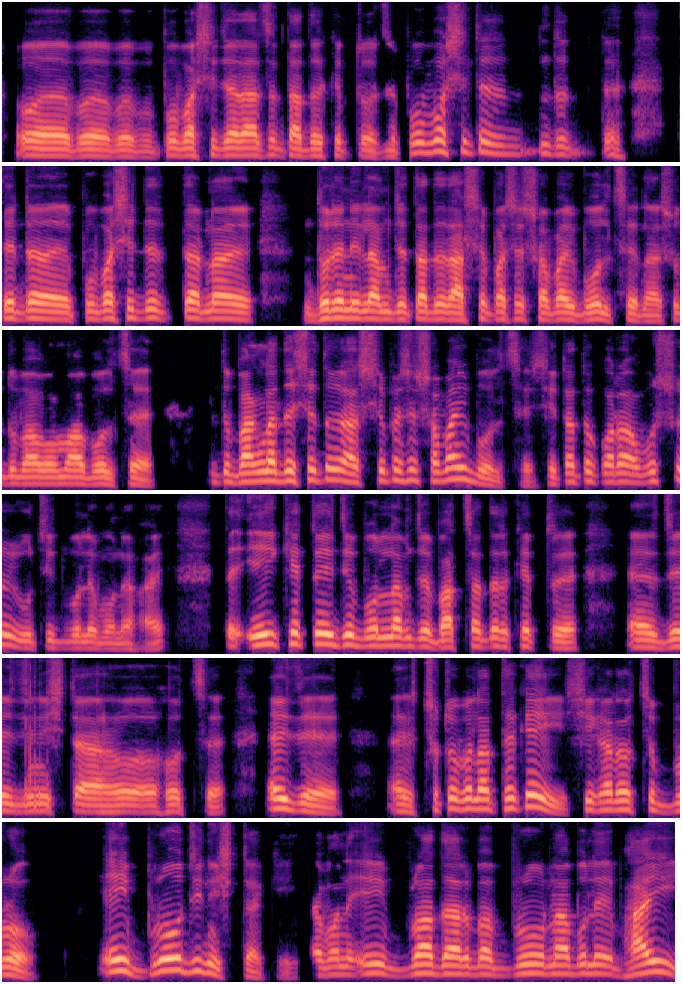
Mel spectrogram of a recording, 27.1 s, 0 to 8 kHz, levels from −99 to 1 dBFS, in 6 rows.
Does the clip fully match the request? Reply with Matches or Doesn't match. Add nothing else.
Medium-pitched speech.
Matches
